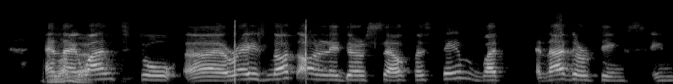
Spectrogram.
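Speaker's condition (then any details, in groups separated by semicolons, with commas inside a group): Cerebral palsy; uses a wheelchair, mother of two children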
